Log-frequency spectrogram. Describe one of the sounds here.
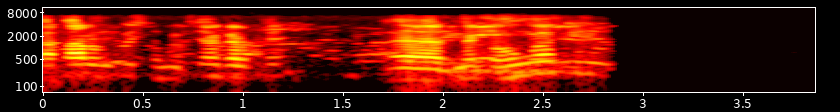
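A middle-aged man speaks calmly into microphones up close.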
